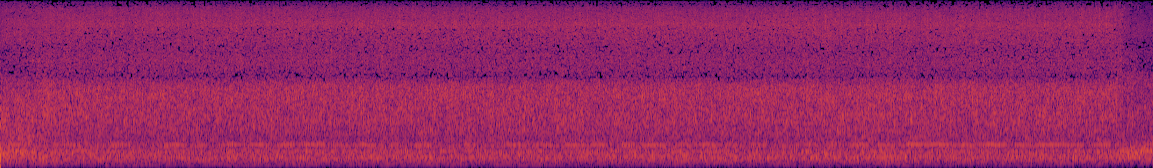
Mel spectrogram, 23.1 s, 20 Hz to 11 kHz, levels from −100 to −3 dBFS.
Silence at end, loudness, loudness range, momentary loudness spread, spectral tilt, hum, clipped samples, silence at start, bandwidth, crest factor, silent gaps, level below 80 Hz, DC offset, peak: 0 s; -37 LUFS; 0 LU; 1 LU; -1 dB/octave; none; under 0.1%; 0 s; 11 kHz; 14 dB; none; -80 dBFS; under 0.1%; -24 dBFS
